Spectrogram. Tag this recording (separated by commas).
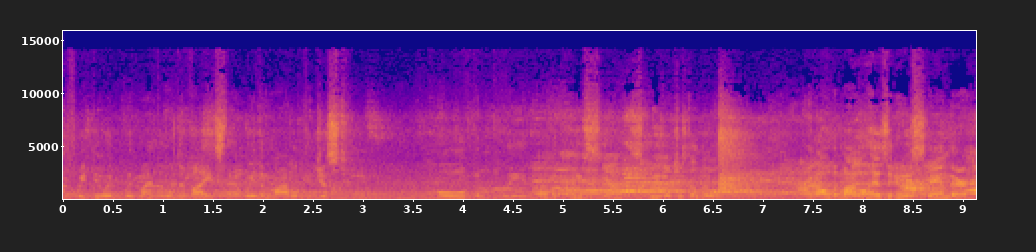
Speech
